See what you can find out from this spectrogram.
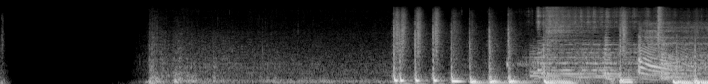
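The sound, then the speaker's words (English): After a moment of silence, a steady, even hiss of rainfall begins. A few seconds later, rhythmic music starts playing over the rain. “Speaking of water. We got music. Rain.”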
